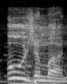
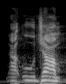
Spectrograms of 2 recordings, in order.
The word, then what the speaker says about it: Ujima: And Ujima is the proper pronunciation. That's how Dr. Milana Karenga says it. So we're going to say Ujima. Not Ujam.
